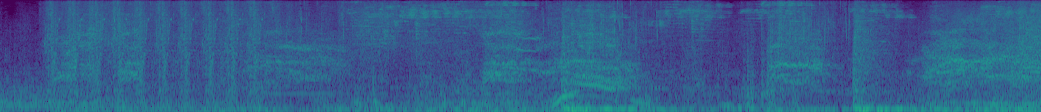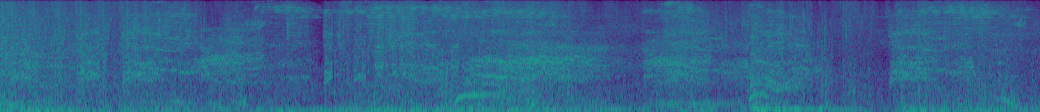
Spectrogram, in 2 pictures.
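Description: Chained blades whoosh and slash through the air again and again.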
